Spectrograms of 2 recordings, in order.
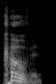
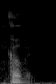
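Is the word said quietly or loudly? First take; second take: loudly; quietly. First: It is said loudly, with more force. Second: It is said quietly, under the breath.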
